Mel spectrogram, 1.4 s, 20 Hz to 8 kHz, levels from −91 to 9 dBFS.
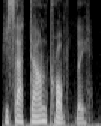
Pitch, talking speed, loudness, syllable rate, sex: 125 Hz, 175 wpm, -16 LUFS, 4.3 syllables/s, female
